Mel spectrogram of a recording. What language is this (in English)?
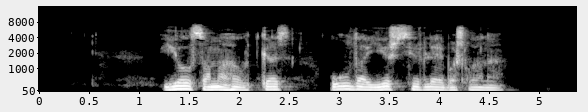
Bashkir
